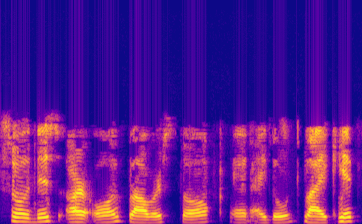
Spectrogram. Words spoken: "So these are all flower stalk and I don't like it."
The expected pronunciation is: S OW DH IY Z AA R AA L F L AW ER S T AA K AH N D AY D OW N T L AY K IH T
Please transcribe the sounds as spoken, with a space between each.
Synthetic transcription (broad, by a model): S OW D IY S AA R AA L F L AW ER S T AA K AH N D AY D OW N T L AY K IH T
